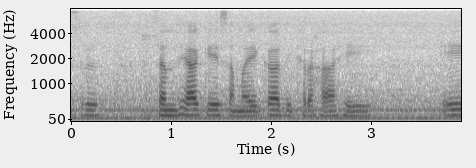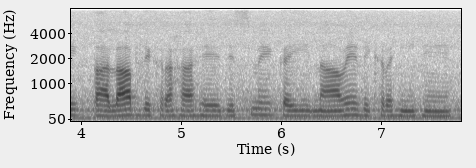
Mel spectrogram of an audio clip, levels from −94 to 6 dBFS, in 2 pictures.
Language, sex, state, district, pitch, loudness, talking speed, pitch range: Hindi, female, Goa, North and South Goa, 140 Hz, -29 LUFS, 145 wpm, 100-145 Hz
